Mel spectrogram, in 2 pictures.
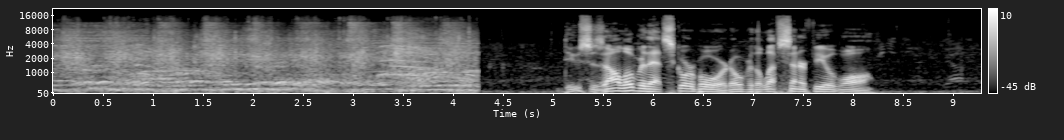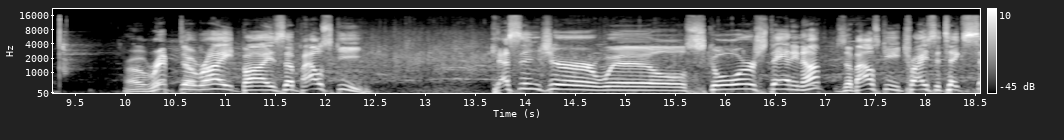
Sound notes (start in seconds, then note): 0.0 crowd clapping; 9.3 ball hitting bat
